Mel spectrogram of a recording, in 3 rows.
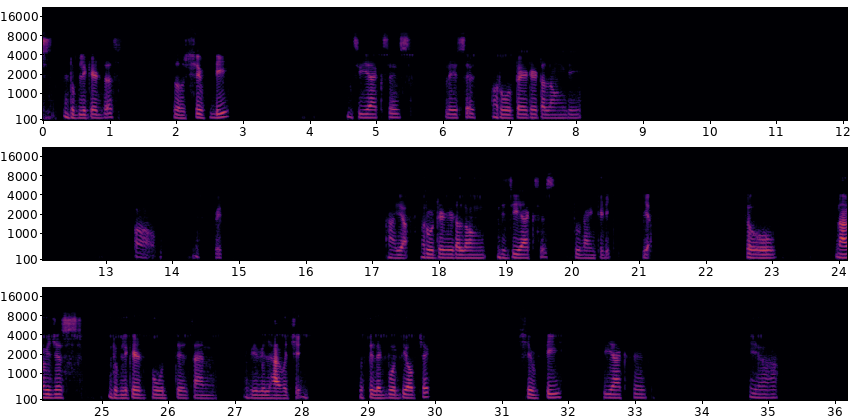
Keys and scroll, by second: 2.0 shift+d, 3.2 z, 6.9 r, 15.9 ctrl+z, 17.6 r, 19.1 z, 20.6 Return, 31.2 shift+d, 31.8 z.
